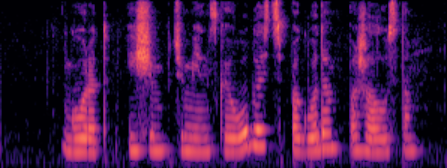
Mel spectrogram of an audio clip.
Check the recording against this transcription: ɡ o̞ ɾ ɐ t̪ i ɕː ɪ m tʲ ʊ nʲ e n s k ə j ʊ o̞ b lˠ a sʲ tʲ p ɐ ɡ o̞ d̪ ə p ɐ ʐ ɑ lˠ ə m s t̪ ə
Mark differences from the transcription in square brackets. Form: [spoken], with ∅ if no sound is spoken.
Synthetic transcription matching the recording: ɡ o̞ ɾ [ə] t̪ i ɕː ɪ m tʲ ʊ [mʲ] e n s k ə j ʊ o̞ b lˠ [ə] sʲ tʲ p ɐ ɡ o̞ d̪ ə p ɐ ʐ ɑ lˠ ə [∅] s t̪ ə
